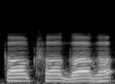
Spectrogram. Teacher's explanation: उच्चारण स्थान कंठ से होता है, इसलिए इस वर्ग के व्यंजन को कंठ व्यंजन कहते हैं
